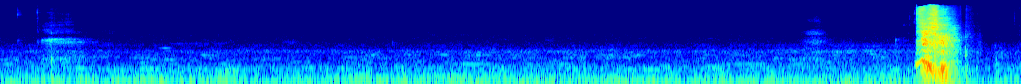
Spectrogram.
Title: Sneezing while sitting on the bed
